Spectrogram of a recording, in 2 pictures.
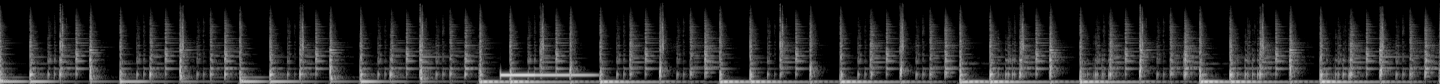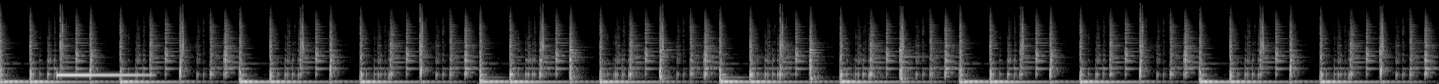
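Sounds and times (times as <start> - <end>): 
Arabian rhythms: 0.0 - 28.7.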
